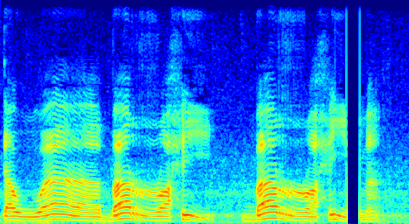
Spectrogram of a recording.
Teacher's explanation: Idgham bila gunah. Kita masuk tanpa dengung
